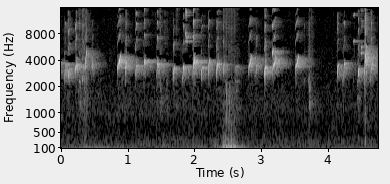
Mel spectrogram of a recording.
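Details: Male European goldfinch giving rousing chirps and twitters that incite rival males to sing; quick, bright notes in tight sequence, a single low thump in the middle.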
